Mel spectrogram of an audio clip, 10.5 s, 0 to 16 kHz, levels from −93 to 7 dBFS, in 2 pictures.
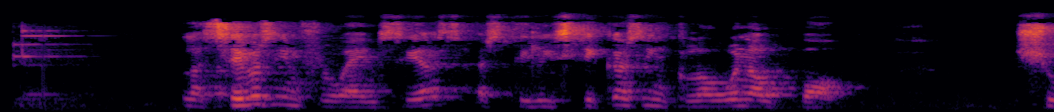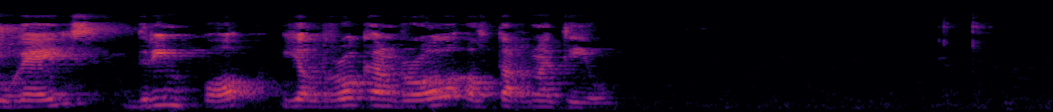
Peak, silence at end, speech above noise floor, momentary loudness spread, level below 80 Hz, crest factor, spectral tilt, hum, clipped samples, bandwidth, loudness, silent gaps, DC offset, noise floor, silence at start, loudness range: -8 dBFS; 0.4 s; 47 dB; 21 LU; under -90 dBFS; 30 dB; 3 dB/octave; none; under 0.1%; 10 kHz; -31 LUFS; none; under 0.1%; -83 dBFS; 0.05 s; 14 LU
